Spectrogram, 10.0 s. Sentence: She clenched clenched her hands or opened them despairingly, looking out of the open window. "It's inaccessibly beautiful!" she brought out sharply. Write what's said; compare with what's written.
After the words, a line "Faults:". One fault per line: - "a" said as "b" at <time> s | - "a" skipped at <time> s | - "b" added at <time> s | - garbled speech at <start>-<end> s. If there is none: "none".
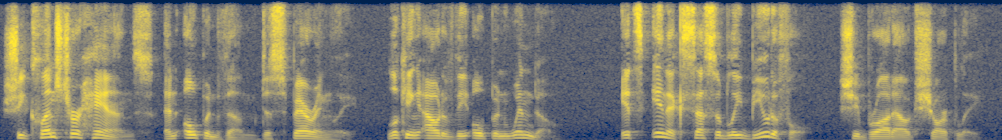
She clenched her hands and opened them despairingly, looking out of the open window. "It's inaccessibly beautiful!" she brought out sharply.
Faults:
- "clenched" skipped at 0.7 s
- "or" said as "and" at 1.6 s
